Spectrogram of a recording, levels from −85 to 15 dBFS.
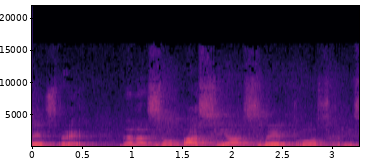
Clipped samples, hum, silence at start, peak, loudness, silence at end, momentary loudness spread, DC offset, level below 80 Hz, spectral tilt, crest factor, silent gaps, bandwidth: under 0.1%; none; 0 s; -12 dBFS; -30 LUFS; 0 s; 7 LU; 0.2%; -42 dBFS; -5 dB/octave; 18 dB; none; 16 kHz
